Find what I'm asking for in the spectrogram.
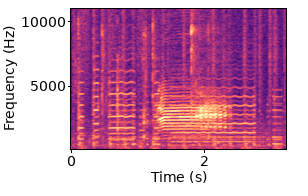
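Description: Sheep bleating in the Minecraft video game, a few wavering calls over a busy layer of game sounds and music, fairly loud and continuous throughout.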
